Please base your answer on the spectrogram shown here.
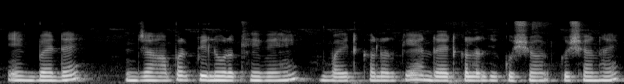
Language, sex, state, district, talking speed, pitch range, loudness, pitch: Hindi, female, Haryana, Rohtak, 180 wpm, 180-195 Hz, -15 LUFS, 185 Hz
